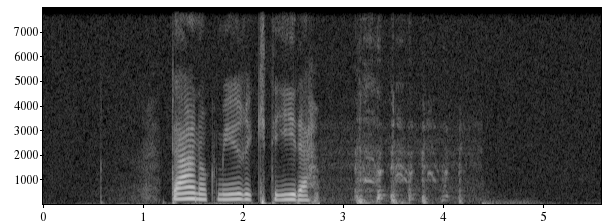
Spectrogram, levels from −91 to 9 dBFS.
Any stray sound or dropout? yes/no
yes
